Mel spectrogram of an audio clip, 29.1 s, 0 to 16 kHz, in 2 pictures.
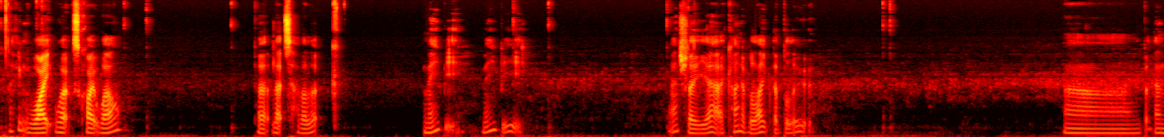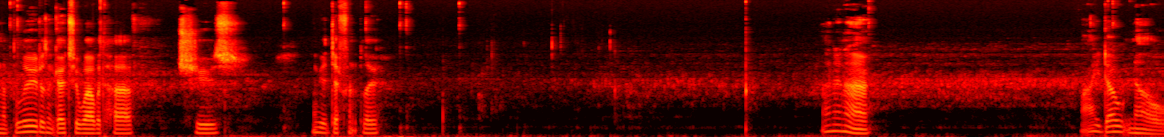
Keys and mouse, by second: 12.9-19.1 drag.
